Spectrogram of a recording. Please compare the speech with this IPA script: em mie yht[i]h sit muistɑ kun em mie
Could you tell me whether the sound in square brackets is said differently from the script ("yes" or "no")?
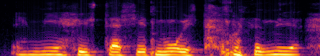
yes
